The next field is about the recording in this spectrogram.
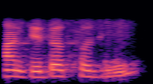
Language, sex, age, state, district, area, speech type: Punjabi, female, 45-60, Punjab, Gurdaspur, urban, conversation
